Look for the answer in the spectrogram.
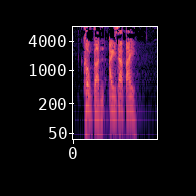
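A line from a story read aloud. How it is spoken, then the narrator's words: Shouted. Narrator (Vietnamese): Hách Chí Nghĩa hét lên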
